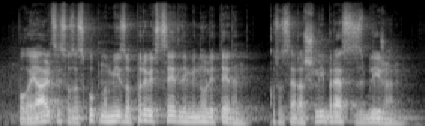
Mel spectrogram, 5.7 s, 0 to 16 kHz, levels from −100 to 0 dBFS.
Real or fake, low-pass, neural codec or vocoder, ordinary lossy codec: real; 14.4 kHz; none; none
